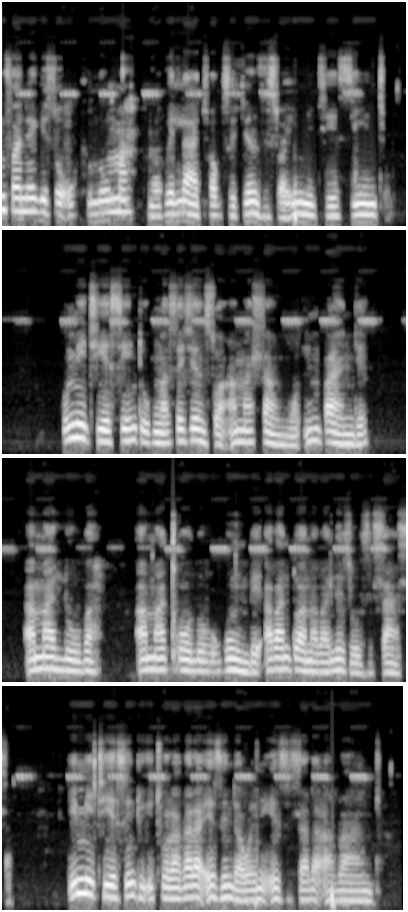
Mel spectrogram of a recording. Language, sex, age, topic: North Ndebele, male, 36-49, health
